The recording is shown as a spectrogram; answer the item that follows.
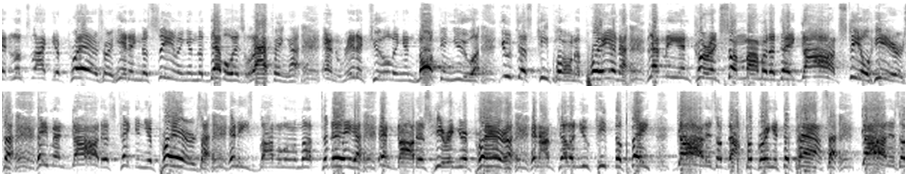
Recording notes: This message is broadcast live from First Pentecostal Church of Silsbee Texas.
